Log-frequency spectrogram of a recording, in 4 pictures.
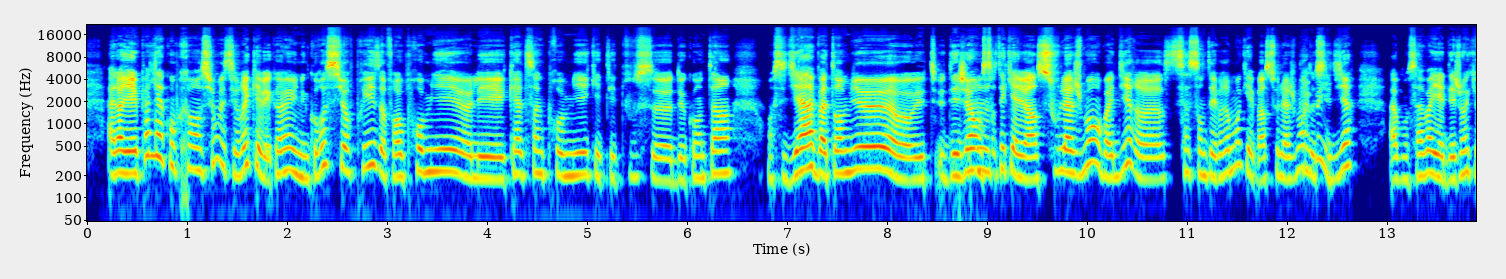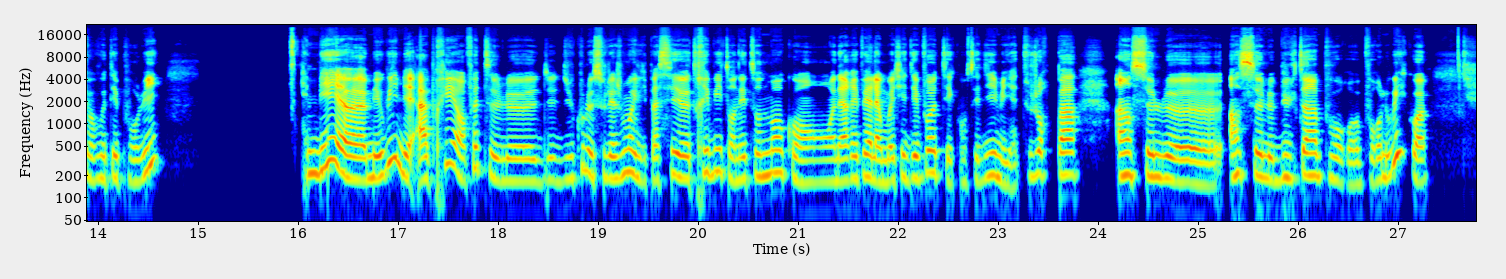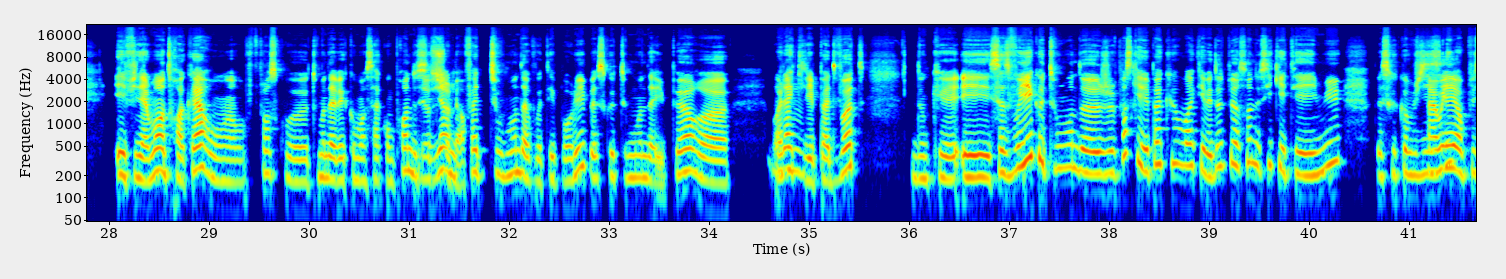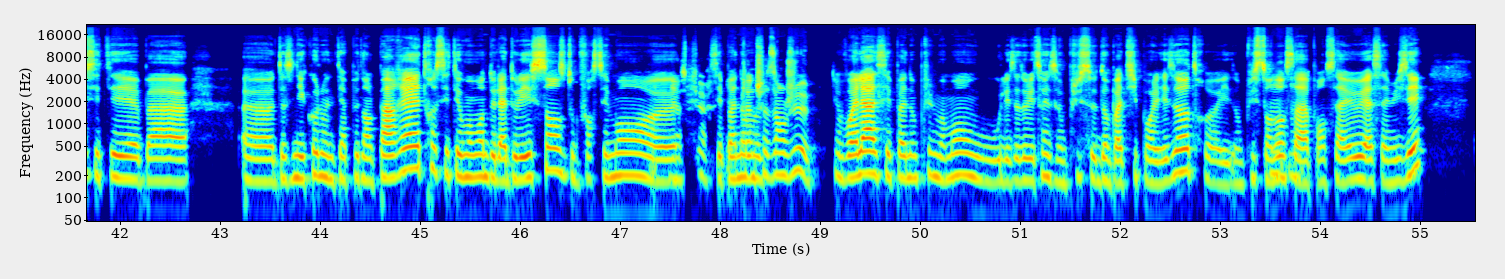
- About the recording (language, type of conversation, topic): French, podcast, As-tu déjà vécu un moment de solidarité qui t’a profondément ému ?
- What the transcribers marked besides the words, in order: other background noise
